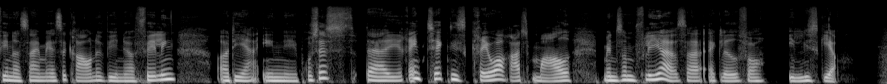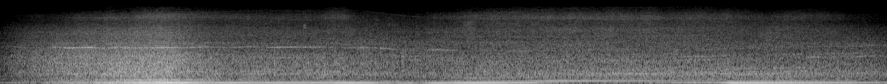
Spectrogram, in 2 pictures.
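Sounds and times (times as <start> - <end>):
speech: 0.0 - 9.1
excavator diesel engine humming: 8.8 - 17.7
faint high whine: 9.1 - 13.6.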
